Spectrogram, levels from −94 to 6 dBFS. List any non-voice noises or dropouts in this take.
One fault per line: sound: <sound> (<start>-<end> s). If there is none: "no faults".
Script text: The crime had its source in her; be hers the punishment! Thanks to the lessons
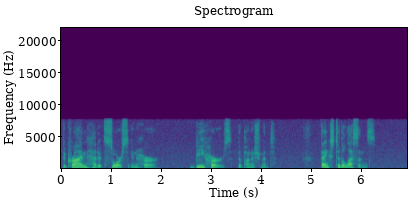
no faults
